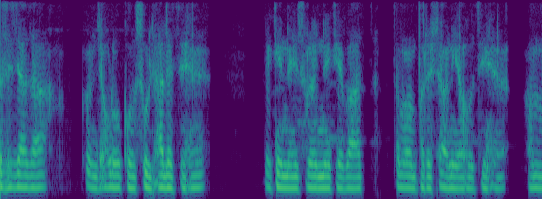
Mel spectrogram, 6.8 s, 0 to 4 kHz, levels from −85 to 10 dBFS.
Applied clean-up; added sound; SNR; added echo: none; none; none; none.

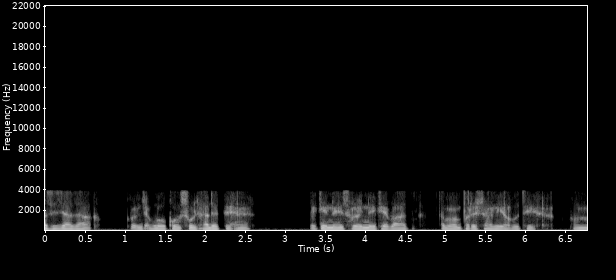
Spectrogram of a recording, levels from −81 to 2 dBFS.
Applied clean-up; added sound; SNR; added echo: neural diffusion model UNIVERSE++.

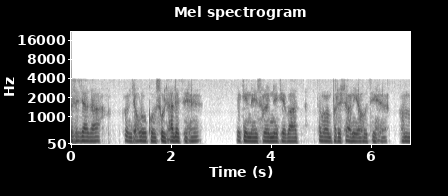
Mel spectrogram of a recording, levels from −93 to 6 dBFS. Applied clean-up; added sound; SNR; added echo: neural mask model Resemble Enhance denoiser.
